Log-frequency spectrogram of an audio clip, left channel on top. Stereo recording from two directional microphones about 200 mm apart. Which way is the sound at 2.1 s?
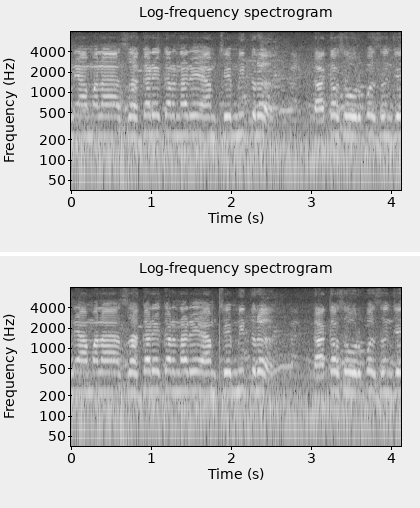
35° right (ahead or behind).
